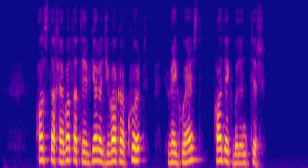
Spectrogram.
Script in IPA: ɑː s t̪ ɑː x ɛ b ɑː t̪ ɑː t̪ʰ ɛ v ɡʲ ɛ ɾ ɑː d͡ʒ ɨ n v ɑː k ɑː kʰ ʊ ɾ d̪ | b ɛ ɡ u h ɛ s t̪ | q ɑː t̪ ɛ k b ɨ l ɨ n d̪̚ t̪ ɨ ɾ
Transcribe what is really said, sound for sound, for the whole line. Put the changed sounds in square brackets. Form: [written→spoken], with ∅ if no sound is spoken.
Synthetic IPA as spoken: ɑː s t̪ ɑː x ɛ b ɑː t̪ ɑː t̪ʰ ɛ v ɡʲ ɛ ɾ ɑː d͡ʒ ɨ [n→∅] v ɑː k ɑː kʰ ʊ ɾ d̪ | [b→v] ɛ ɡ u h ɛ s t̪ | q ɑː [t̪→d̪] ɛ k b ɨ l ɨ n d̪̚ t̪ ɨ ɾ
